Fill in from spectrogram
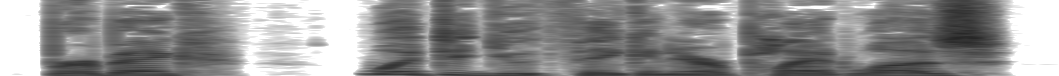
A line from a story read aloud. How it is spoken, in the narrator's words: snapped Channing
